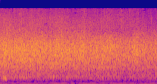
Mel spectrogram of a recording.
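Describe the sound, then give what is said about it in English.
Audience applause at a formal event introducing officials, dense and loud steady clapping that holds evenly throughout without a break or audible voices. “Give her a round of applause, please.”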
